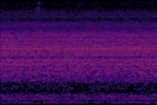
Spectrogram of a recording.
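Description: Near silence: a pause with only a faint hiss.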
